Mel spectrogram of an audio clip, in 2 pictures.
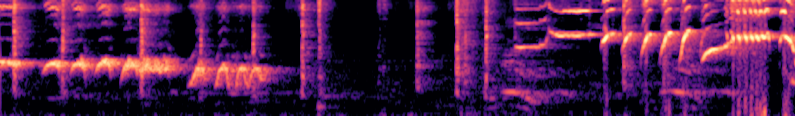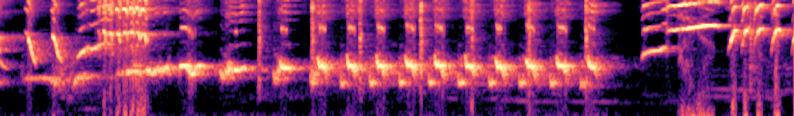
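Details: Bornean white-rumped shama song, played as a lure to stir sluggish or silent shamas into singing: a varied stream of fast trills, sharp high chirps and repeated mid-pitched notes, with a brief pause near the start.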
